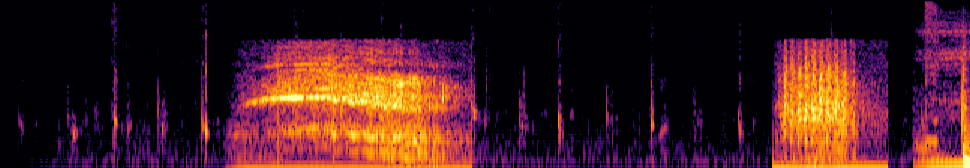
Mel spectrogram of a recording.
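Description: A horse whinnying once in a long call about a second and a half in, with scattered hoof clicks around it and a shorter pulsing horse call near the end.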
